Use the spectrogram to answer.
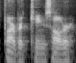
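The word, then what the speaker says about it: Barbara Kingsolver: it's wild good there I said her name wrong it's Barbara King solver but anyway sorry Barb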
